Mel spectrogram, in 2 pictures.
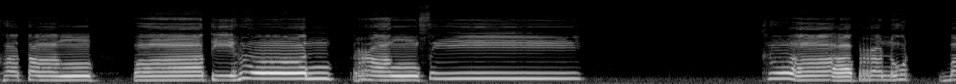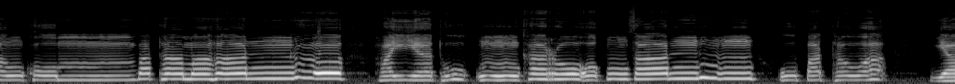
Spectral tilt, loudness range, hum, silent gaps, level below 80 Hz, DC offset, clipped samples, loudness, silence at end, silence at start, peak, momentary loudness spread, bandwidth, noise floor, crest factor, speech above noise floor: -7 dB/octave; 7 LU; none; none; -56 dBFS; under 0.1%; under 0.1%; -16 LUFS; 0 s; 0.05 s; 0 dBFS; 14 LU; 9.4 kHz; -54 dBFS; 16 dB; 39 dB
